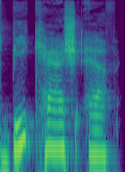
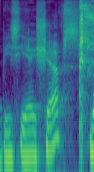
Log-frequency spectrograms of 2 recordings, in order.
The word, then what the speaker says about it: bcachefs: Yeah, so there's a new file system that's been accepted into the Linux kernel, and it is bcachefs. It is bcachefs. And I've heard it, you know, on other Linux podcasts discussed, but in my first attempt to pronounce this, I said BCA chefs. No, it's bcachefs.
